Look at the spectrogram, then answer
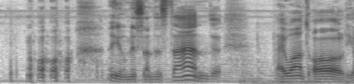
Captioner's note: laughs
